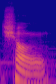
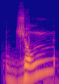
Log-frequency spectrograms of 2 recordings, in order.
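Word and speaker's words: Chung: or the at least at least the Korean name you could pronounce it as Jong Isaac or Chong isak I'm going to go with Jong that sounds more that sounds more Korean so Jong ISAC so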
